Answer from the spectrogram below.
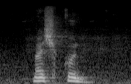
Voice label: "be blind", Mokilese

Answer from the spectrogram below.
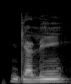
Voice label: "gyaliñ", Apatani

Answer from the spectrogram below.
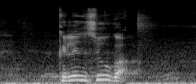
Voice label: "tree bark", Mokilese

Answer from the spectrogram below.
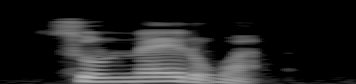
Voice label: "tsunaerua", twentythree, macuiltianguis; veinitres

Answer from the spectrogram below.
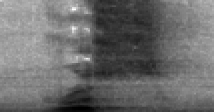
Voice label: Mokilese dark

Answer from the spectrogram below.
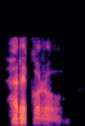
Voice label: "Herekoro", Kapingamarangi

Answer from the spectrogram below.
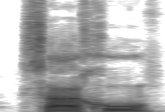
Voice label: "saaxu", Apatani

